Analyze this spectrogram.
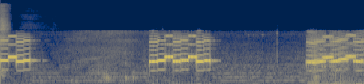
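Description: A mobile phone ringtone signals an incoming call: three bursts of a bright electronic beeping melody, each followed by a pause that is nearly quiet. No one speaks.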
